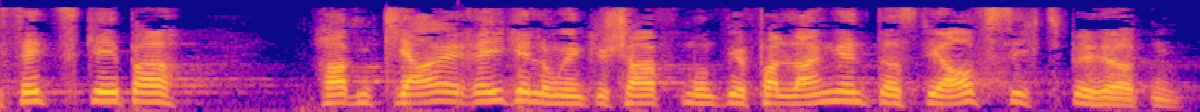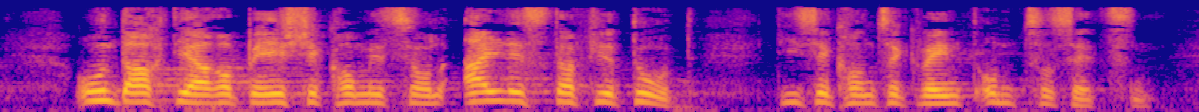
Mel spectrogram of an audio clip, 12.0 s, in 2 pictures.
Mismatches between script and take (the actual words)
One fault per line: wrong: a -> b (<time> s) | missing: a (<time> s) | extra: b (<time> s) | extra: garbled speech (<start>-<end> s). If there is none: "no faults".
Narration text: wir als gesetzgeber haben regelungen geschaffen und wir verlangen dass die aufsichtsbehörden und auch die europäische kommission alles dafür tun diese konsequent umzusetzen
extra: klare (1.9 s)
